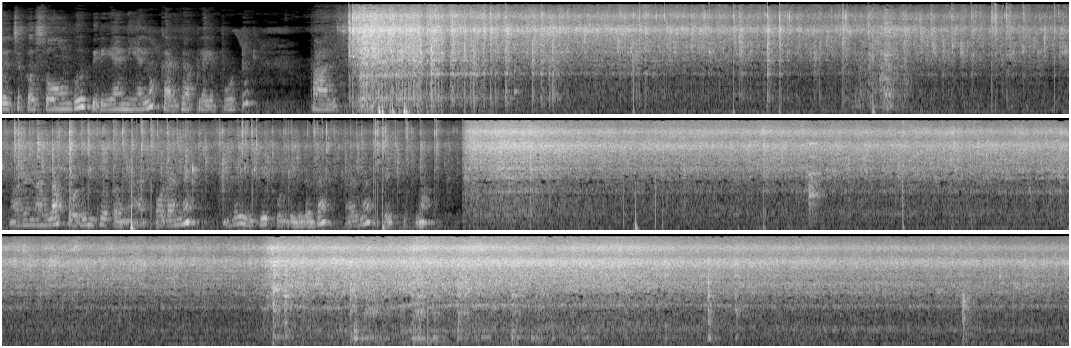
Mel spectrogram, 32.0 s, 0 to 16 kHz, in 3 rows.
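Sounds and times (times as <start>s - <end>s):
paste sizzling in hot oil: 3.4s - 32.0s.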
